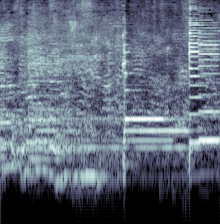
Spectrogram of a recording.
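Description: Live song on electric and acoustic guitars with a voice singing in the first half; a strummed chord rings out about two and a half seconds in, and another is struck near the end.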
